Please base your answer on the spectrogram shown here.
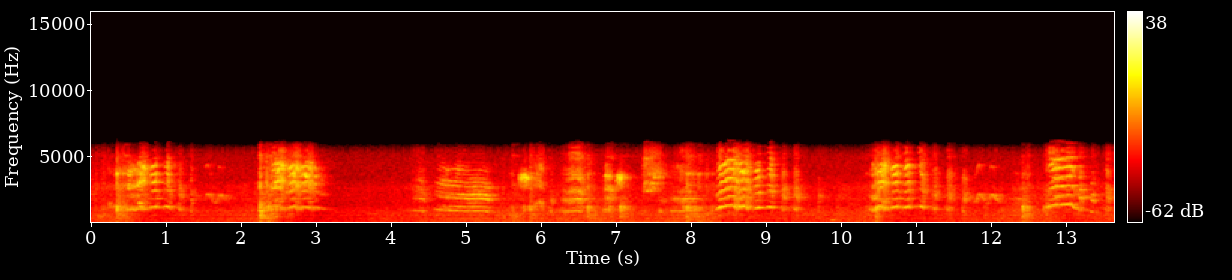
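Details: A pet female lorikeet "laughing" in play after discovering a new playground gives bursts of harsh, screechy chatter with squeaky, rising notes, spaced every couple of seconds between brief pauses.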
